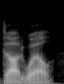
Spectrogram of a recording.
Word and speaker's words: Dodwell: sparsely inhabited Hamlet of dodwell pronounced dadle by the natives 115 which combined with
